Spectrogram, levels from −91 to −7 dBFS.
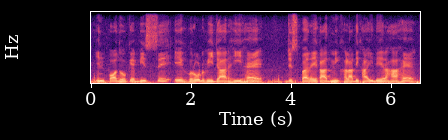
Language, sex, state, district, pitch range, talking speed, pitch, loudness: Hindi, male, Mizoram, Aizawl, 110-125 Hz, 180 wpm, 115 Hz, -16 LUFS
